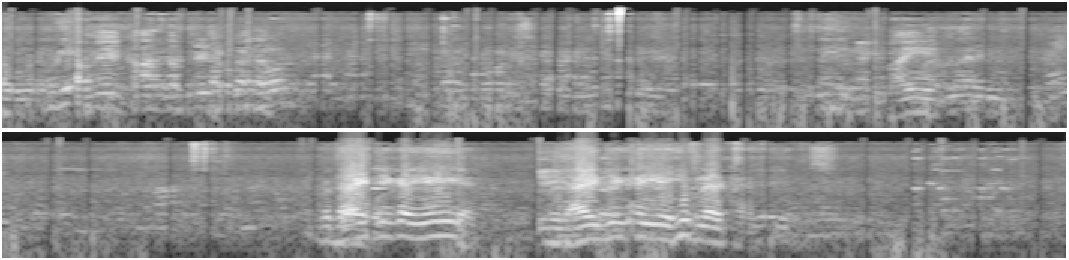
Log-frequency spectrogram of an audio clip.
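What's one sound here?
Several men talk close by in an agitated way.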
